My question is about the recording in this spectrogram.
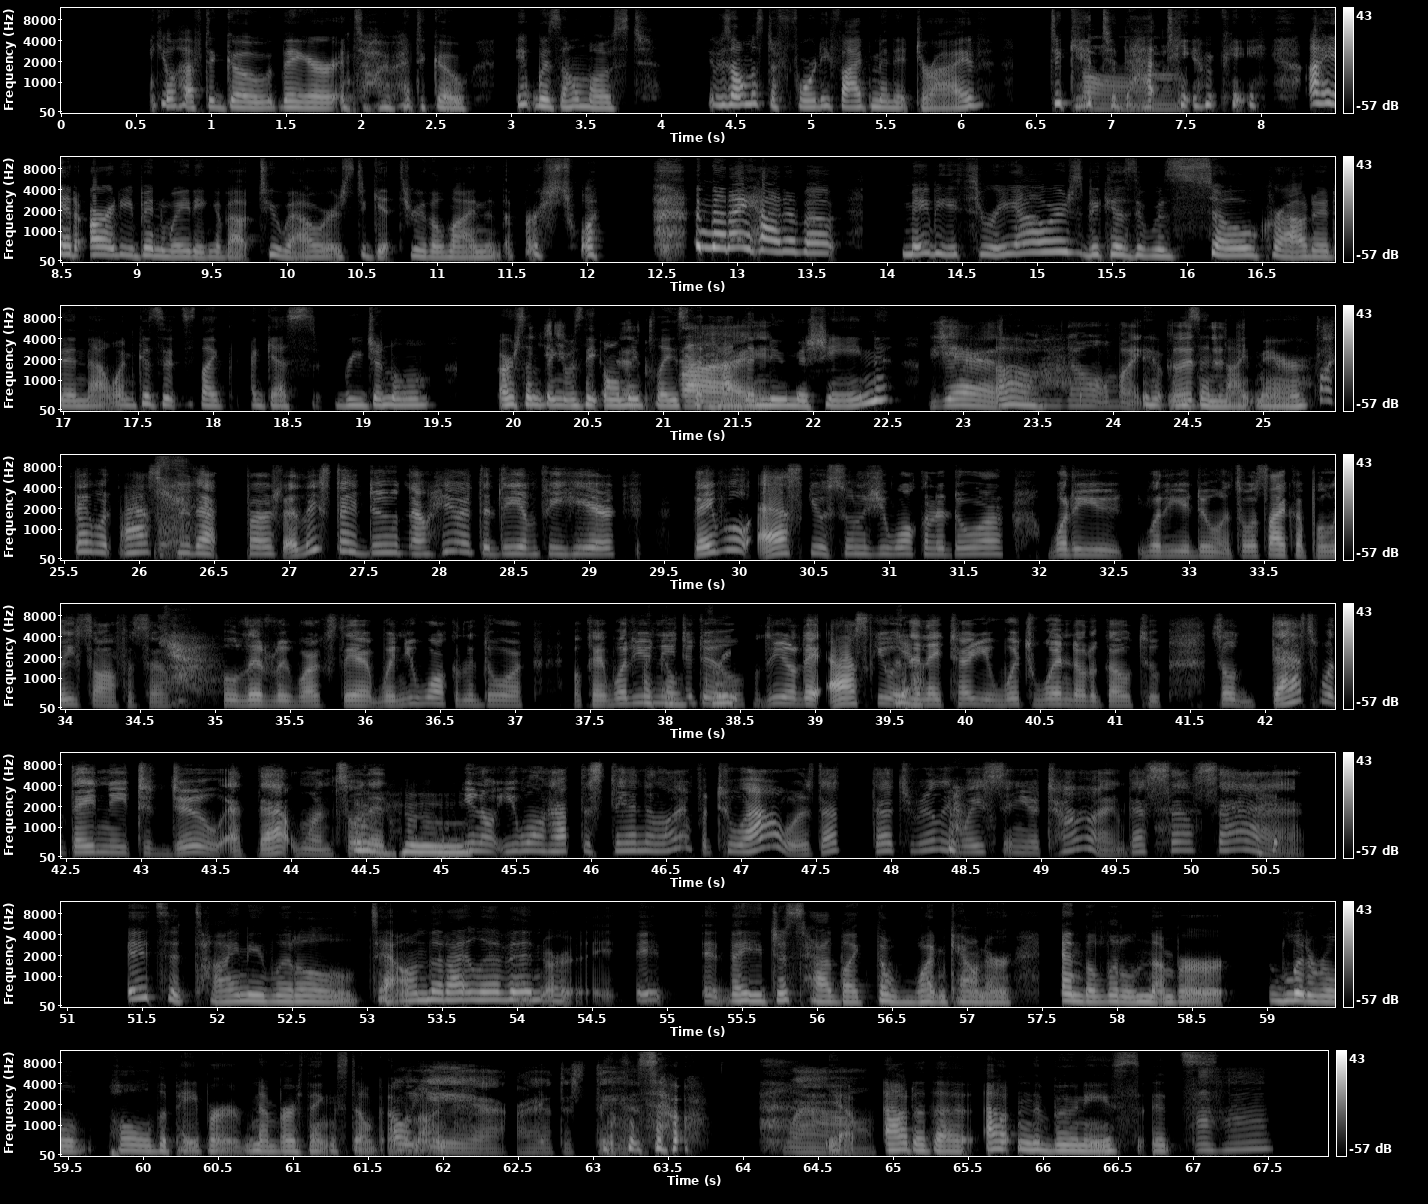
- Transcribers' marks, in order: other background noise; laughing while speaking: "DMV"; laughing while speaking: "first one"; stressed: "so"; scoff; chuckle; laugh; laughing while speaking: "So"; tapping
- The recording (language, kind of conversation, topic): English, unstructured, What tiny habit should I try to feel more in control?
- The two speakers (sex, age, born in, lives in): female, 50-54, United States, United States; female, 60-64, United States, United States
